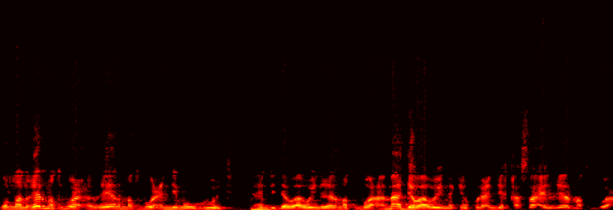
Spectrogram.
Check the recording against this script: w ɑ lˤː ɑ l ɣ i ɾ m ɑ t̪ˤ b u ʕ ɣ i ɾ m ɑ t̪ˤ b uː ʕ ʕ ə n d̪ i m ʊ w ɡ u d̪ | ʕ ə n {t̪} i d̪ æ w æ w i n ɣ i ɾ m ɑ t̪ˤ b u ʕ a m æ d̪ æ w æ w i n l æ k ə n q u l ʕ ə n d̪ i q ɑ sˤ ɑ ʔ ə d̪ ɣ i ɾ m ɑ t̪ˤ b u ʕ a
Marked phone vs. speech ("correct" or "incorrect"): incorrect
